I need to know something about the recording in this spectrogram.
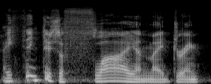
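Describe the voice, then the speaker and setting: A man's voice: mid-range voice, steady tone, measured pace, creaky. A man hosting a podcast, talking conversationally in wordy, thought-out phrases. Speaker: podcast host. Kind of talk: conversational interview.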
